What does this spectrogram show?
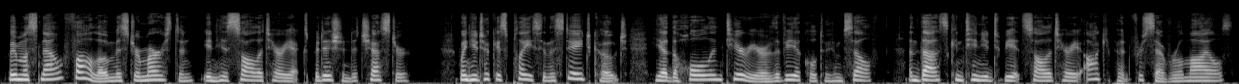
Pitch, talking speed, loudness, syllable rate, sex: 185 Hz, 200 wpm, -20 LUFS, 6.1 syllables/s, female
